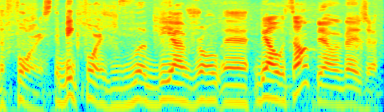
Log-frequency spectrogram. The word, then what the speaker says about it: Białowieża: Białowieża. Białowieża.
